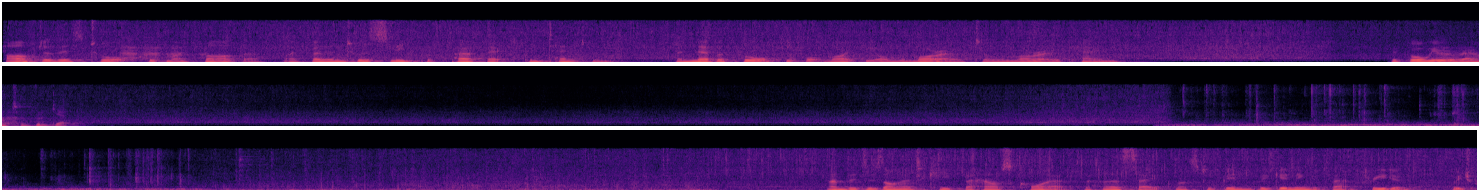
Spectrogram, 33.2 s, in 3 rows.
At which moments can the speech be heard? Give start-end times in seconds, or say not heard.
0.0-8.4, 10.4-11.6, 28.3-33.1.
